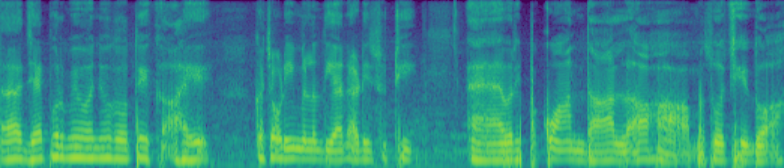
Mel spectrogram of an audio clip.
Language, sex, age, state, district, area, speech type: Sindhi, male, 60+, Delhi, South Delhi, urban, spontaneous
